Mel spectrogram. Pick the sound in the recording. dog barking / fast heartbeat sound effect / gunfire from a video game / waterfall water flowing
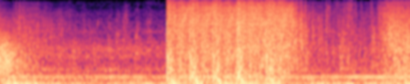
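gunfire from a video game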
